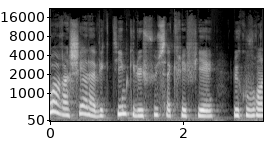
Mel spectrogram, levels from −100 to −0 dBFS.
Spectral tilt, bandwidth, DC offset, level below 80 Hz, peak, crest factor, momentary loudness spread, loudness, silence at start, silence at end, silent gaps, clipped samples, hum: -5.5 dB/octave; 15 kHz; under 0.1%; -48 dBFS; -2 dBFS; 14 dB; 5 LU; -17 LUFS; 0 s; 0 s; none; under 0.1%; none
